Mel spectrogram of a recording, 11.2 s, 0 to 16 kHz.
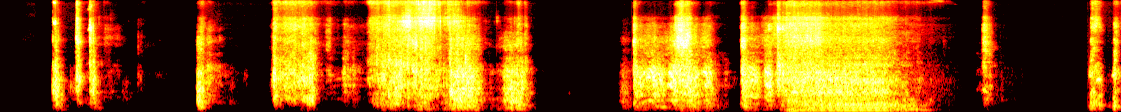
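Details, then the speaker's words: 1981 Ford F150 straight six, sitting since September, new electric fuel pump fitted, starting fluid sprayed in: several short cranking bursts, then it catches and runs briefly with an even beat; clean start. "[Music] straight six never lets you down all right let's get this sucker out of the snow and over to the shop"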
